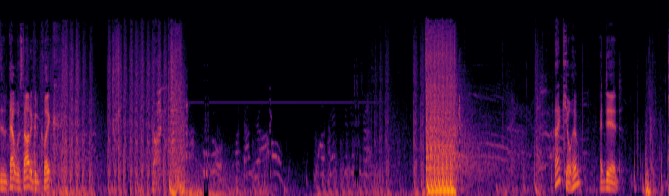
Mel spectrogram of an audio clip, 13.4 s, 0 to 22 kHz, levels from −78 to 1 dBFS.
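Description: Repeated frames stutter the sound at 4.06, 5.37, 7.07 and 9.16 seconds. A short block, about 52 ms or 26 ms, replays once or twice.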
